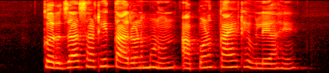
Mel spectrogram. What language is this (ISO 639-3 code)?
mar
